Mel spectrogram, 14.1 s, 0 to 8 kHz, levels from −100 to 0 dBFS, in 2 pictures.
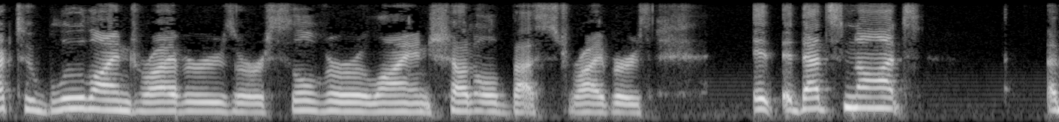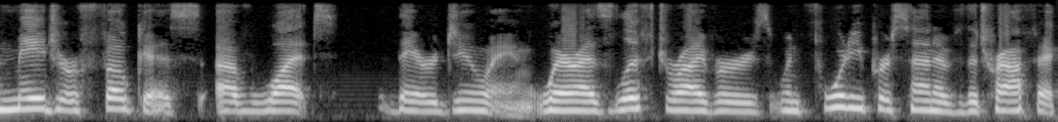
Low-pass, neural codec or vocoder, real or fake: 7.2 kHz; none; real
